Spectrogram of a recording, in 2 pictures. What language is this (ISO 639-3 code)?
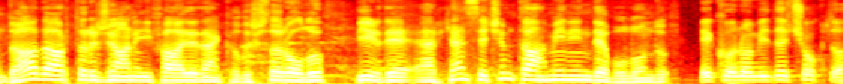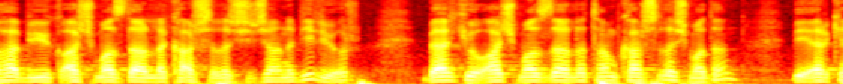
tur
